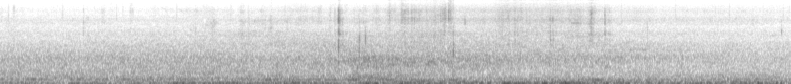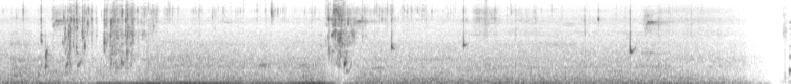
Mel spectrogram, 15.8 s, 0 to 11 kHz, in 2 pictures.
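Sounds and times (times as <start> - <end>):
pond water trickling and sloshing: 0.0 - 15.5
faint rumble of cars in an urban setting: 0.0 - 15.7
stick flicked into a pond splashing: 8.2 - 14.5.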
